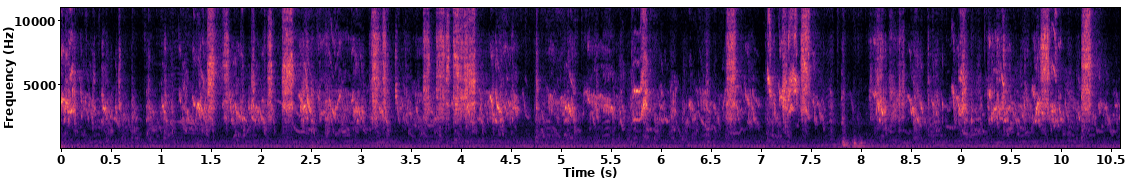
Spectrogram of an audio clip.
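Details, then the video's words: Budgerigars, a breeding pair kept as pets, keep up an unbroken stream of busy, harsh chirping and squeaky chatter, loud and dense throughout, with a low constant hum underneath. "Adorable Budgies Chirping Sounds"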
